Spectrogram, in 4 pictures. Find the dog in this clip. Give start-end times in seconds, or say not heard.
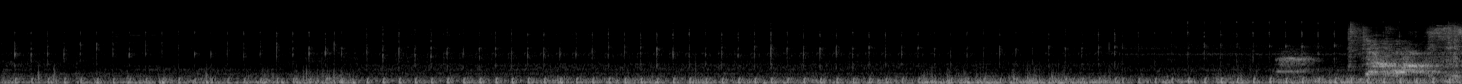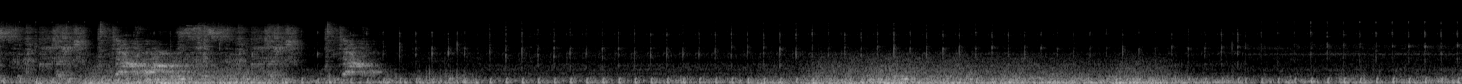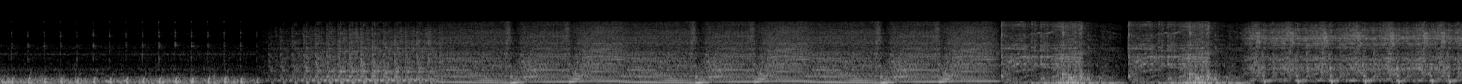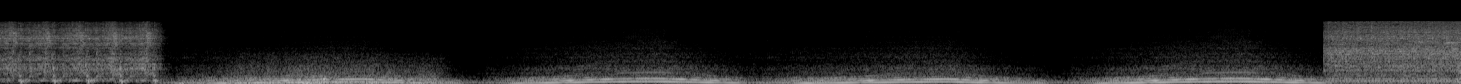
12.8-18.4.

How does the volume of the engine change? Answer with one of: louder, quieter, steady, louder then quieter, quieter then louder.
louder.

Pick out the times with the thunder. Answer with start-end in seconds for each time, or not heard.
15.2-17.5, 22.1-26.4, 45.6-48.4.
